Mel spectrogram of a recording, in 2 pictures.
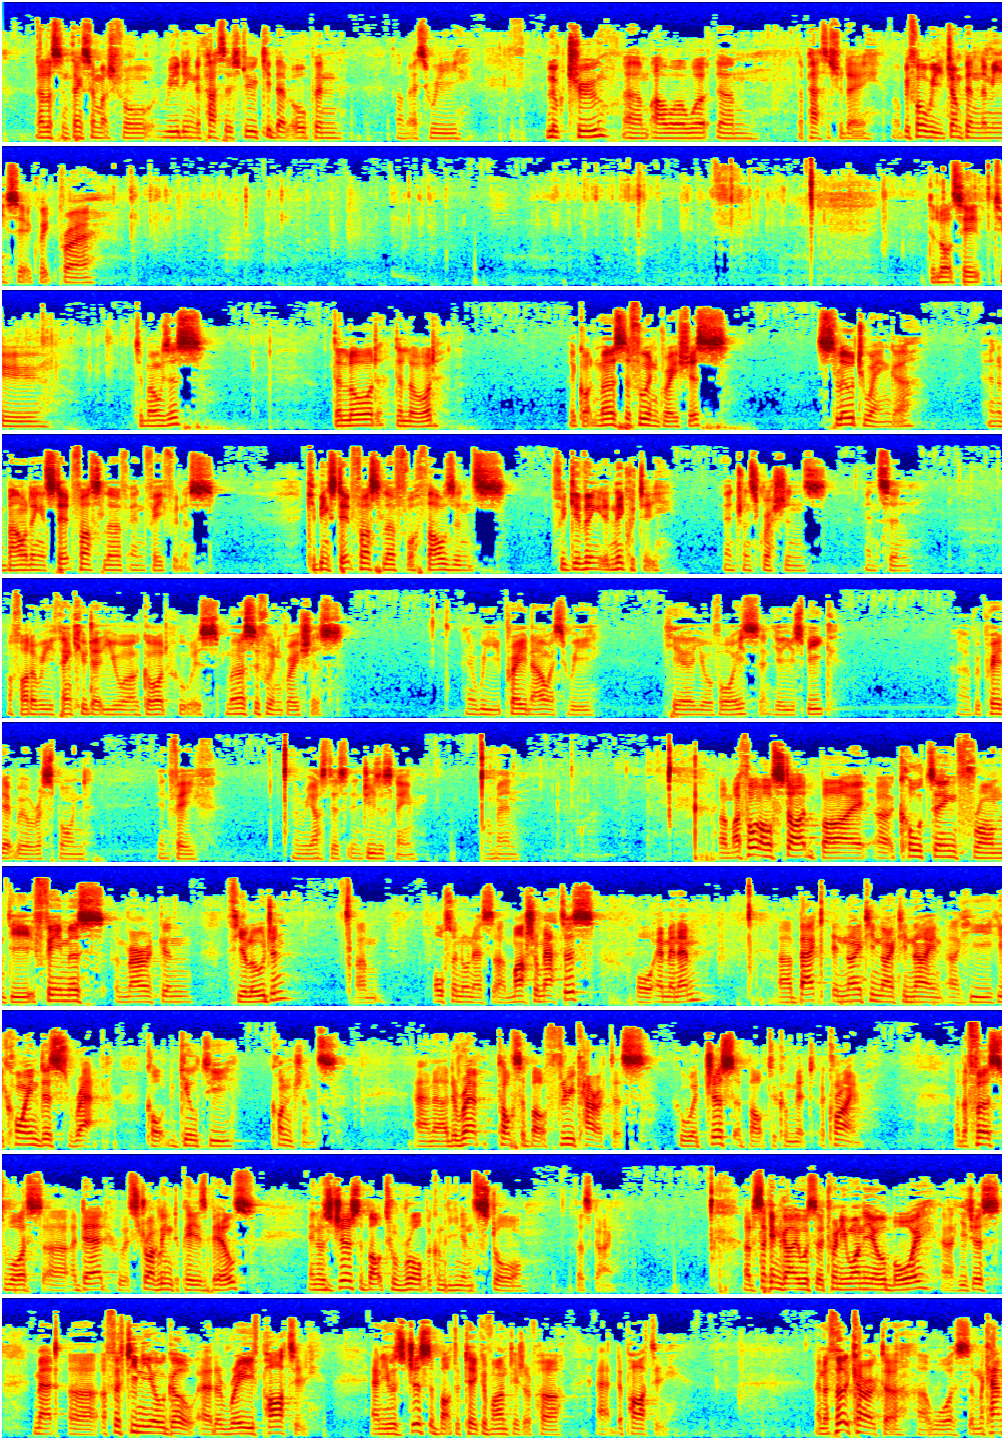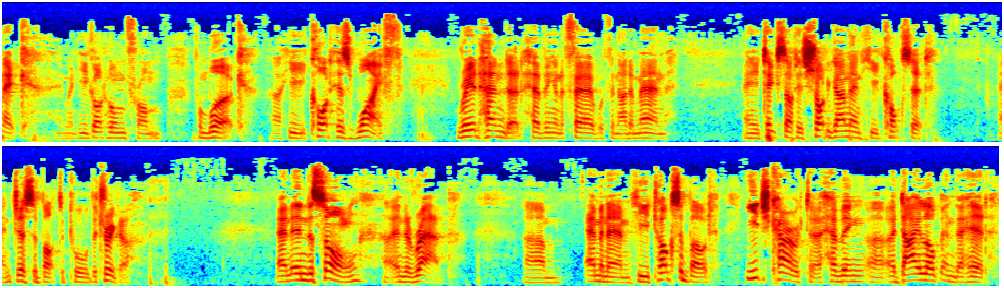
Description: In this talk, we consider real help for troubled consciences.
